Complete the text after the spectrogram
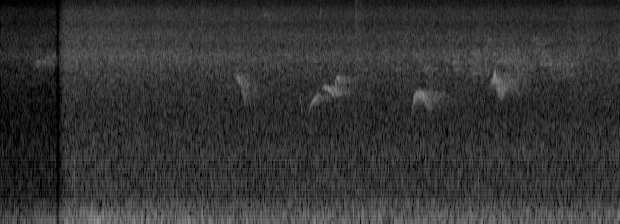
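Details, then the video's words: Scarlet Tanager singing short, burry, slurred phrases, four in quick succession, in the canopy of mature forest at Manchester Cedar Swamp Preserve, New Hampshire, spring (arrived mid-May); rustling leaves and low wind behind. "That’s a Scarlet Tanager singing!"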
